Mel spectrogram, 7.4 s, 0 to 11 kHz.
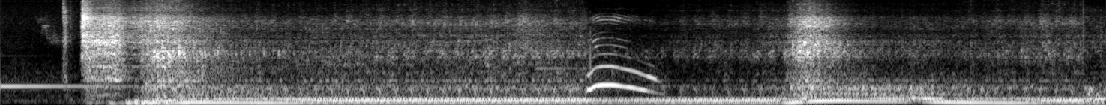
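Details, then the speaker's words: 2001 Jaguar XJR X308 with exhaust removed from mufflers back during driveshaft center bearing repair: catches and settles into a loud raw booming idle, then a quick blip; running straight-piped. "But since we got exhaust cut mufflers back, we got to hear what this sounds like straight piped."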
